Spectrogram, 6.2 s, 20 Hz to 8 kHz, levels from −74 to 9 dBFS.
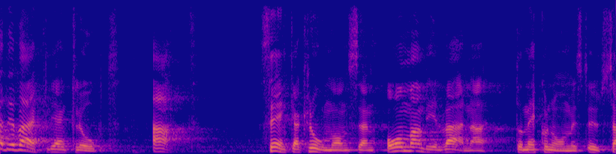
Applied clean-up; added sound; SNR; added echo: none; none; none; none.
